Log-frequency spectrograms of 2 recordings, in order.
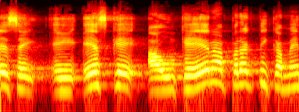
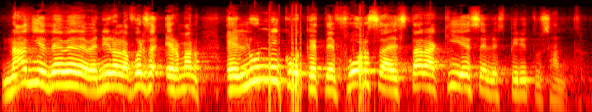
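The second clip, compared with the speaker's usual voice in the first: ordinary delivery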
